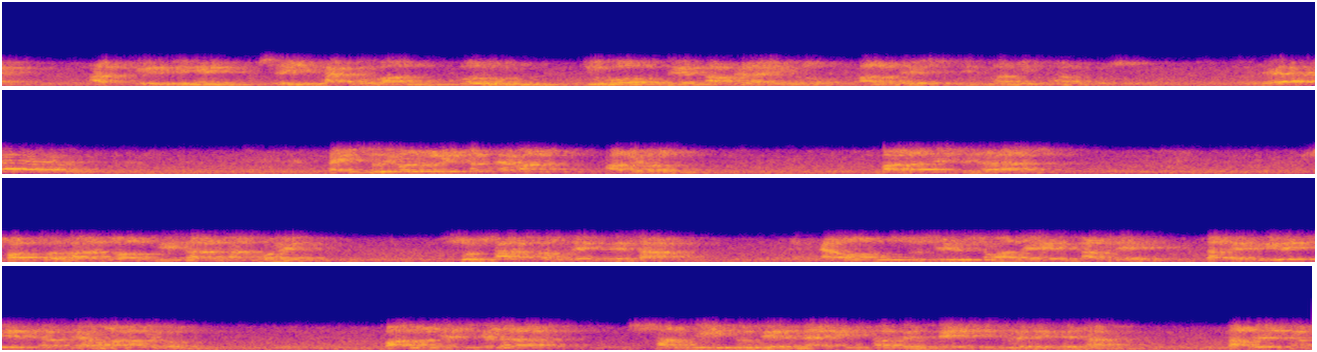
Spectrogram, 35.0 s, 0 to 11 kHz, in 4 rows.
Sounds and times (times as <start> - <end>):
Male speech, man speaking: 0.0 - 7.6, 10.9 - 13.5, 14.6 - 15.9, 17.5 - 19.8, 20.5 - 22.2, 23.0 - 27.7, 28.8 - 34.9.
